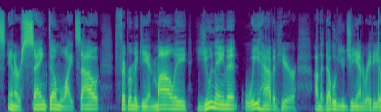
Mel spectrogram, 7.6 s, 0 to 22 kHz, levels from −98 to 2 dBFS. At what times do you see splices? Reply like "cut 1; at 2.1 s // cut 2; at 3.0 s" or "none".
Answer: none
